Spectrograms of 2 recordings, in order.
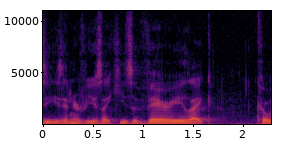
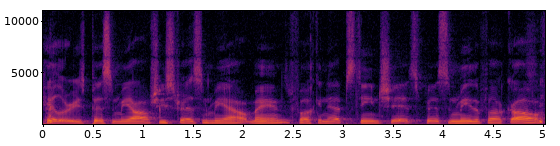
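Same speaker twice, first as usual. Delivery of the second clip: put-on southern politician voice, higher; 10 semitones higher than usual. Doing an impersonation on a podcast: Bill Clinton impression. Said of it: "My Bill Clinton impersonation".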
